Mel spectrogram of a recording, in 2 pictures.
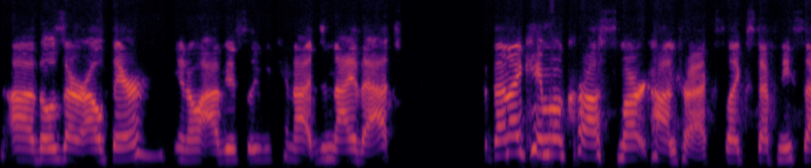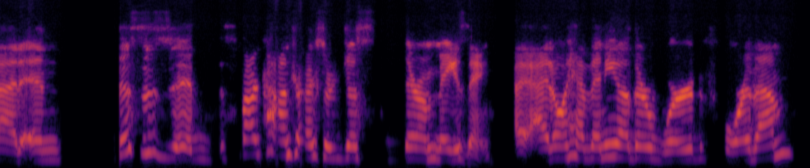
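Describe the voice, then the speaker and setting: A woman's voice: on the high side, no echo. A middle-aged woman presenting as a guest on a live online call, explaining in a conversational way with frequent ums and restarts, heard over a poor internet connection. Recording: muffled lo-fi online call audio.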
